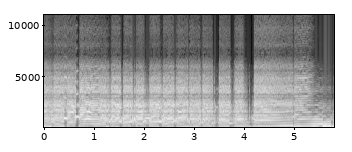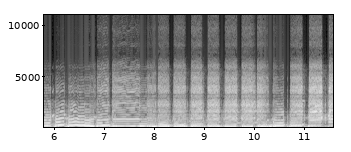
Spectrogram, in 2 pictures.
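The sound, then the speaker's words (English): Filtered fuzz guitar tone from an Electro-Harmonix Big Muff pedal: thick, heavily distorted chords and notes with a narrow, boxy voicing. It plays loudly and continuously, with choppy rhythmic attacks alone and no talking. “it's like a very filtered sound. I feel like the tone on the green vodka and the electroharmonics Big Muff is a very different structure.”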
